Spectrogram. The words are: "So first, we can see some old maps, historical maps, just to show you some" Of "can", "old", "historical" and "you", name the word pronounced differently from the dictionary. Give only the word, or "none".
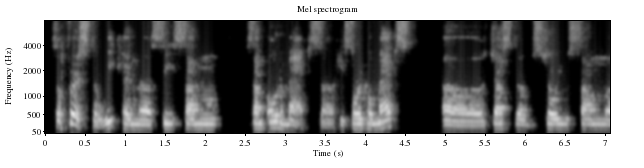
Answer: old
